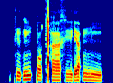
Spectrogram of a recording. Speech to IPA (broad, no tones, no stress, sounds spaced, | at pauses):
kʲ ũ ɗ ĩ k͡p ɔ ǃʰ a x ɪː ɾʲ a ʔ ŋ͡m ĩ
